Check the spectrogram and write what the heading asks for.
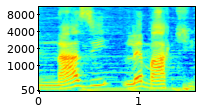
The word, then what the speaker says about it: nasi lemak: E o nome, a pronúncia talvez seja estranha, mas é isso, tá? É nasi lemak.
